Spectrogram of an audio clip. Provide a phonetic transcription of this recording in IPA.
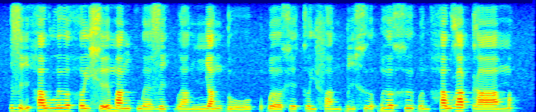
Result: z ḭ˧˥ h a˧ w l ɨ˧ ə̯ h ə˧ j x ḛ˧˥ m a˧ ŋ k w ɛ̤˨˩ z i˨˩ k̚ l a̤˨˩ n ɲ a˨˦ n ɗ u˧˩˨ | ɓ əː˧˩ x e̤˨˩ k ə̤˨˩ j f a̤˨˩ n ɓ i˧˩ x ɨ̤˨˩ ə̯ ɓ ɨ˧ ə̯ x ɨ˨˦ ɓ ə̤˨˩ n h a˧ w ɣ a˦˥ k̚ ɣ a˨˦ m

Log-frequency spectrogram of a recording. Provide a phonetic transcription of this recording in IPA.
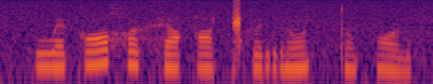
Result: w ɛ k ɔ χ ɵ h ɛ q ɤ ǁʰ ɵ r õ tː õ k ɔ̃ ɳ

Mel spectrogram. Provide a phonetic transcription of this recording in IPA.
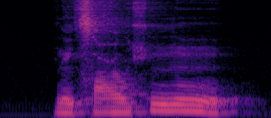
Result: ɾ ẽ sʲ ʕ o ç ɲ ũ

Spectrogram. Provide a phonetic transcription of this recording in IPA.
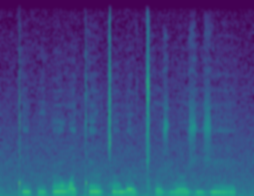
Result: ǃ ẽ p ĩ ʔ œ̃ lˠ e ǃ ɛ̃ ɭ ǀ œ̃ w ɛ ɭ ǁʰ ə˞ ʒ β ə˞ ʒ i ʒ ẽ

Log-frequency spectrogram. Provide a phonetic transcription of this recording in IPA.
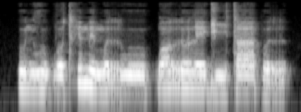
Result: u˨ n ɣ u˨ b o˨ tʰ ɪ˦ m ɪ˨ m ʊ˨ r β uː˨ ɡ͡b ɔ˦ r ʊ˦ l e˦ ɡ iː˨ t aː˦ p ʊ˨ r

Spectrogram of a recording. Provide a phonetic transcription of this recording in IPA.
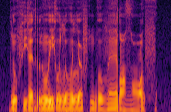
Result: ɾ ũ f j ɛ r õ j u l o l ə˞ f m b o β ɛ ɾ ə˞ ðˤ o f

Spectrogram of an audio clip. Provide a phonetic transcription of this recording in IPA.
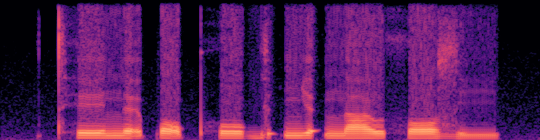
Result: tʰ e˦ n ɛ̰˦˨ p ɔ̰˦˨ pʰ o˦ ɡ ɪ˦ ʔ ɲ ɛ˦ ʔ n a˦ ʊ̯ θ ɔ˦ z i˦

